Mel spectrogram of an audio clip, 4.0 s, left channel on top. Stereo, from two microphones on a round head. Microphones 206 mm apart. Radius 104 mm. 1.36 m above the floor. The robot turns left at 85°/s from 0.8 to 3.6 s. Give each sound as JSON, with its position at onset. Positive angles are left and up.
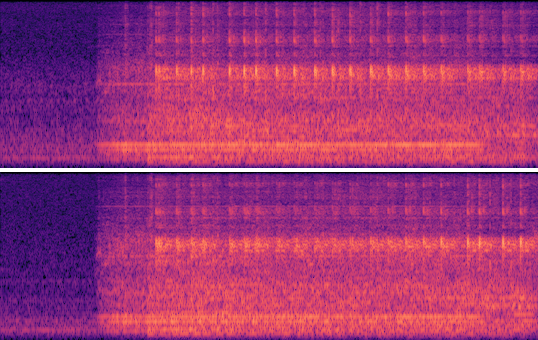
{"t": 1.1, "sound": "typing on a keyboard", "azimuth_deg": 180, "distance_m": 2.0}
